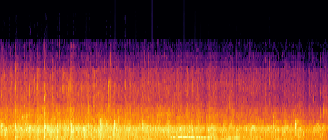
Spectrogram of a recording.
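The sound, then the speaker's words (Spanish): Sustained applause from an audience fills the space, a dense, steady patter of many hands clapping at even loudness throughout, with a faint whistle rising briefly partway through. “Un aplauso a los nominados.”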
